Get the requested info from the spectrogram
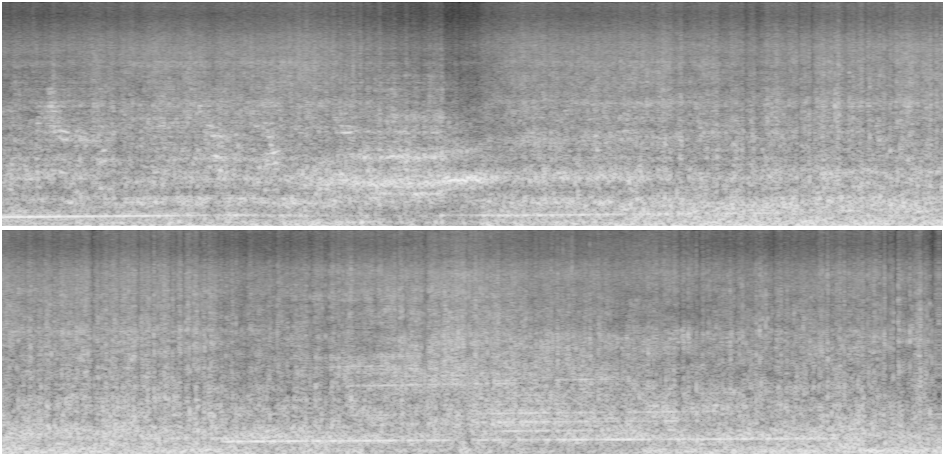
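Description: Car engine heard from inside the cabin at track speed, pulling steadily with its pitch slowly climbing, fading under the noise midway and then climbing again over the last seven seconds, with heavy road and wind noise throughout.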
